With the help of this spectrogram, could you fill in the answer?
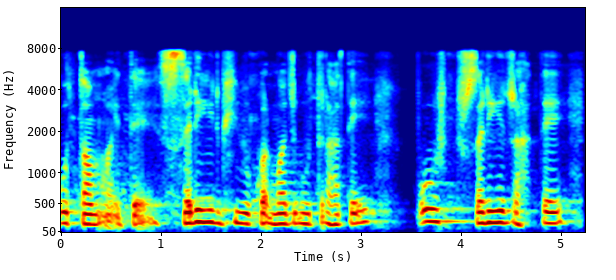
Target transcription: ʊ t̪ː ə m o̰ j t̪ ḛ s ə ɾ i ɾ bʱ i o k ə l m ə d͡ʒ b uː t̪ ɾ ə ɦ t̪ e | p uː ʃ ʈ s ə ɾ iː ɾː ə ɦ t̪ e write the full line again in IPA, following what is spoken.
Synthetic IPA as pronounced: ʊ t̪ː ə m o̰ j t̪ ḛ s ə ɾ i ɾ bʱ i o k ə ɾ m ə d͡ʒ b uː t̪ ɾ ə ɦ t̪ e | p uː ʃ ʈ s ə ɾ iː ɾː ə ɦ t̪ e

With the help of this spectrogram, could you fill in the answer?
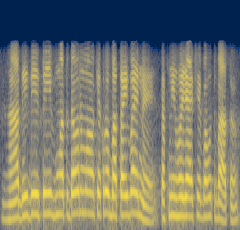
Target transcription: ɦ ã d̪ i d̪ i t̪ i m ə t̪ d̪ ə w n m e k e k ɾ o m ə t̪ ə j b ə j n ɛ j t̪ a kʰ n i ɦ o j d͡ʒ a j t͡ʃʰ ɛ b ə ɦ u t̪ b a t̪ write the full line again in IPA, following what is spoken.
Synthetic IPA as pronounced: ɦ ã d̪ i d̪ i t̪ i m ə t̪ d̪ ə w n m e k e k ɾ o b ə t̪ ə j b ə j n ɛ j t̪ ə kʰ n i ɦ o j d͡ʒ a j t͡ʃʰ ɛ b ə ɦ u t̪ b a t̪

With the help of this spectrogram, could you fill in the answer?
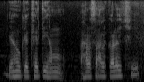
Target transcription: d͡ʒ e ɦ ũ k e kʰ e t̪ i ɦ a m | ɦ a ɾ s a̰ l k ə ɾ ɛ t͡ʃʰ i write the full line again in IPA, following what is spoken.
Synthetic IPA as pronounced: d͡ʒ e ɦ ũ k e kʰ e t̪ i ɦ ə m | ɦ ə ɾ s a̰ l k ə ɾ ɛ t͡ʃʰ i

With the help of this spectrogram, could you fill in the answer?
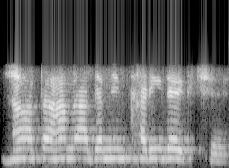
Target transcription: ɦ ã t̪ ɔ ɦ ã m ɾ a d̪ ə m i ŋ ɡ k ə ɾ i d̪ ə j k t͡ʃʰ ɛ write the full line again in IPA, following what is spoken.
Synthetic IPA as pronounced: ɦ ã t̪ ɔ ɦ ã m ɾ a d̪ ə m i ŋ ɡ kʰ ə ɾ i d̪ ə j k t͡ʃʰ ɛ

